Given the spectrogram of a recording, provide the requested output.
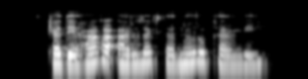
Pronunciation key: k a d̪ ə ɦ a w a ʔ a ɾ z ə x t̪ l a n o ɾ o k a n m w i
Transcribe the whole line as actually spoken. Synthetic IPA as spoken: k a d̪ ə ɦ a ɣ a ʔ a ɾ z ə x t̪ l a n o ɾ o k a m w i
